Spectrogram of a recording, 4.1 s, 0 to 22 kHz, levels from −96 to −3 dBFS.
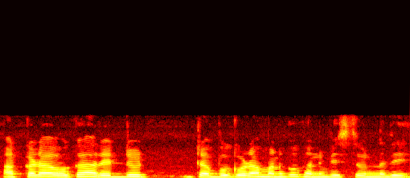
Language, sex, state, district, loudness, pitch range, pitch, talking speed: Telugu, female, Andhra Pradesh, Annamaya, -13 LUFS, 195-225 Hz, 205 Hz, 100 wpm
